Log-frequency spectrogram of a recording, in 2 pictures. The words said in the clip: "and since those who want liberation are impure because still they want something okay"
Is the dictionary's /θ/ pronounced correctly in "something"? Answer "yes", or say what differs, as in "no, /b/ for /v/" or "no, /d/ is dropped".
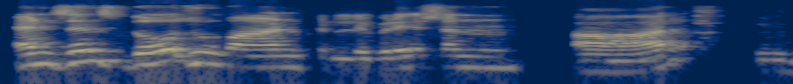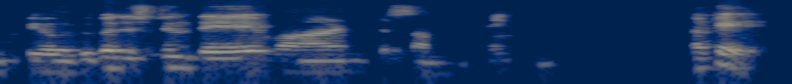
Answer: no, /t/ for /θ/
